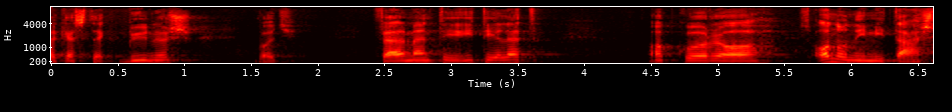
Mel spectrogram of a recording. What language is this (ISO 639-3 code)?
hun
